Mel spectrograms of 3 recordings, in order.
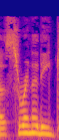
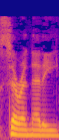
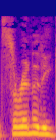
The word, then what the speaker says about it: Sereneti: Sereneti is spelled S E R E N E T I. – Yeah, uh, looks and, like Serengeti. – Yeah, yeah. I keep wanting calling calling it a Serenity Kitchen, but Sereneti Kitchen.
